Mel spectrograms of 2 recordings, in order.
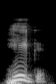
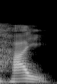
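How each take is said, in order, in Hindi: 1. इसका उच्चारण छोटे स्वर और अंत में g के साथ होता है। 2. इसका उच्चारण लंबे स्वर के साथ होता है और इसमें g नहीं है। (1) "कहीं आप लोग ऐसा मत बोल देना हिग" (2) "ये है हाई"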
